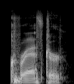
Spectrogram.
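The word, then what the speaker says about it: Qrafter: And then, as long as you're talking apps, there's another one that's really cool called Crafter, spelled with a Q, Q-R-A-F-T-E-R.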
